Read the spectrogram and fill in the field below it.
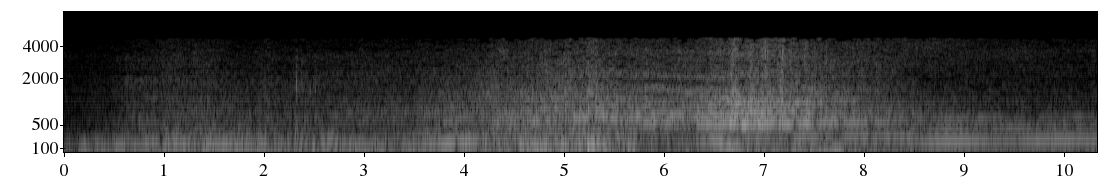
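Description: Two cars, a red one and a white one, launch and accelerate hard in a Limited Street class second qualifying drag race run, engines rising and shifting through gears in sweeping pitch climbs, loud, with a brief tire squeal and no talking. One car is a 2016 Volkswagen Golf R.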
